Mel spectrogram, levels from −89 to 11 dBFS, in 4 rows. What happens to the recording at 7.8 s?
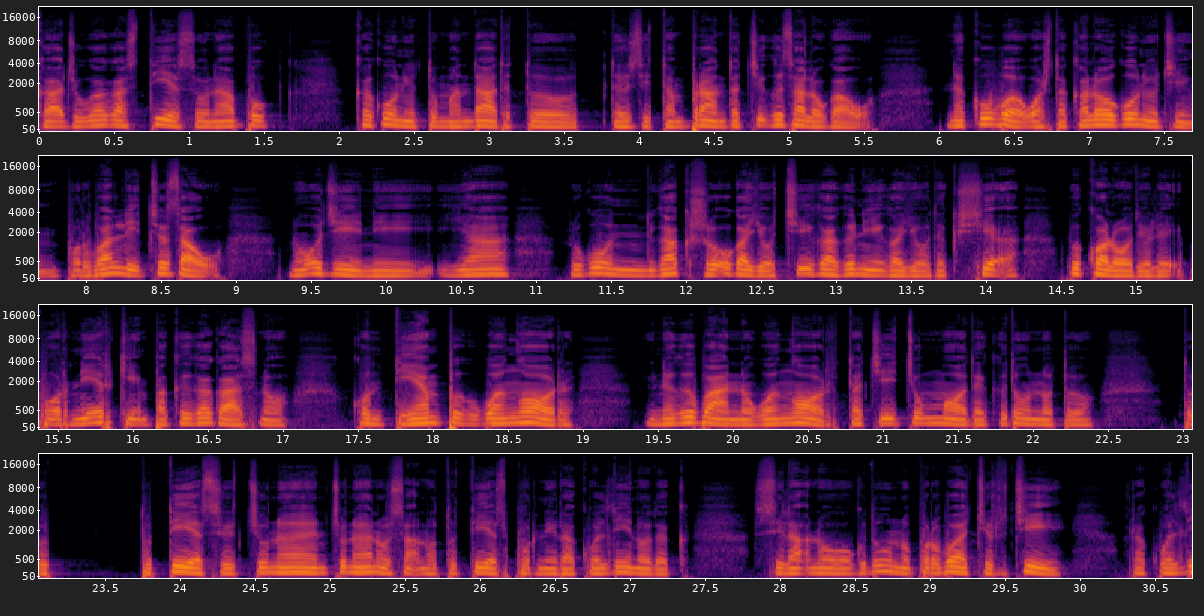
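Nothing goes wrong at 7.8 s: the speech runs on intact through that moment, with no dropout, click or distortion.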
